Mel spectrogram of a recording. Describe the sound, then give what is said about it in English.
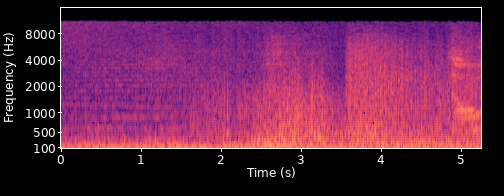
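Underground gas pockets explode and set off volcanic eruptions in a deep, heavy roaring rumble. It stays loud and continuous throughout, a dense wall of low booming with no clearly separate blasts. “Giant subterranean pockets of gas exploded, touching off long sealed volcanoes. Plumes of fire lit the sky.”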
